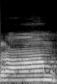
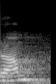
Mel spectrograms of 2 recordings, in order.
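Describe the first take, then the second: First: The aa vowel is stretched out long. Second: The vowel is said short and plain. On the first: The person called is far away. "राम दूर है तो आप उसको राम कहोगे" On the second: The person called is nearby. "राम अगर पास में तो आप कहोगे राम"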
